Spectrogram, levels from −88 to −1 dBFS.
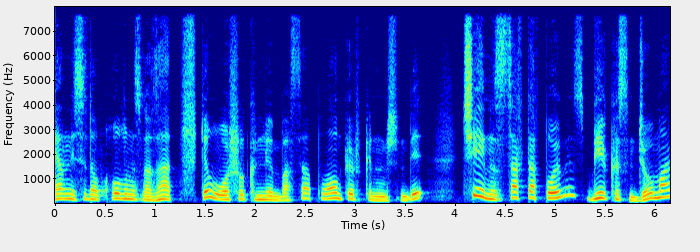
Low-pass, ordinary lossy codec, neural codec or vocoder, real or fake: none; none; codec, 16 kHz, 0.5 kbps, FunCodec, trained on LibriTTS, 25 frames a second; fake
